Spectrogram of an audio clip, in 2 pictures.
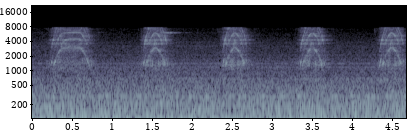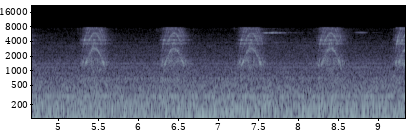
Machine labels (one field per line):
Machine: slide rail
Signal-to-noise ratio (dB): -6 dB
